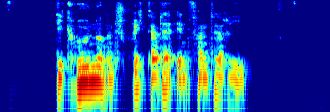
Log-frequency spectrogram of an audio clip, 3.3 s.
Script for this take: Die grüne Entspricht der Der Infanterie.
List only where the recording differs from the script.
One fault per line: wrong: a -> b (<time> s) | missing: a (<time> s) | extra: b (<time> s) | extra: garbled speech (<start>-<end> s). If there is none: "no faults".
no faults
